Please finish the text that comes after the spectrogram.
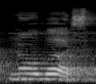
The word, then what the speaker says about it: gnawers: Here G is silent, so you have to read as a gnawers.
